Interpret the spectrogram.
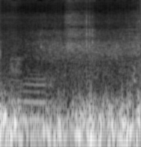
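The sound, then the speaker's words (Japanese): Steady low rumble of waves washing onto the beach shoreline at Yamanoshita Seaside Park, continuous, with wind buffeting the microphone throughout and no voices. “あ久しぶりにこの山の下海浜公園の波打ちまで来てみたんですけどぶっちゃけなんかもうちょっと汚い 印象があったんですけど今見たら意外と水は綺麗ですね”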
